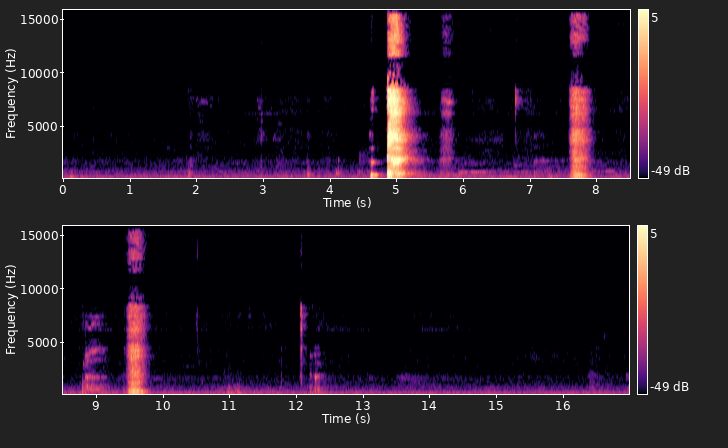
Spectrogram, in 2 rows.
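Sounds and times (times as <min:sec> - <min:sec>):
woman sneezing: 0:04.9 - 0:05.8
breath bursts through nose: 0:09.4 - 0:09.8.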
